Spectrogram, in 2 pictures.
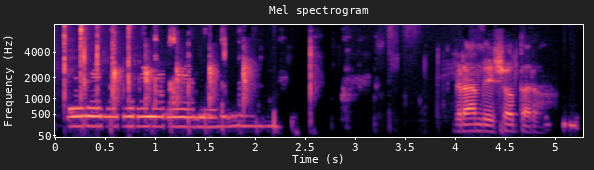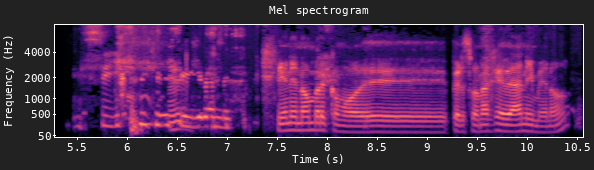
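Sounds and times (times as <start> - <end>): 
hand clapping: 0.0 - 3.0
speech: 0.1 - 2.5, 4.0 - 10.5.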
